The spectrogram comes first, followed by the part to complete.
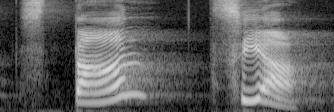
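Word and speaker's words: станция: And the stress is on a. So, that you have to keep in mind. This is stantia, stantia, stantia.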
